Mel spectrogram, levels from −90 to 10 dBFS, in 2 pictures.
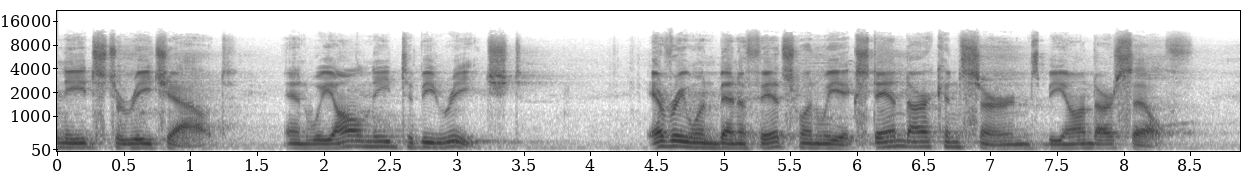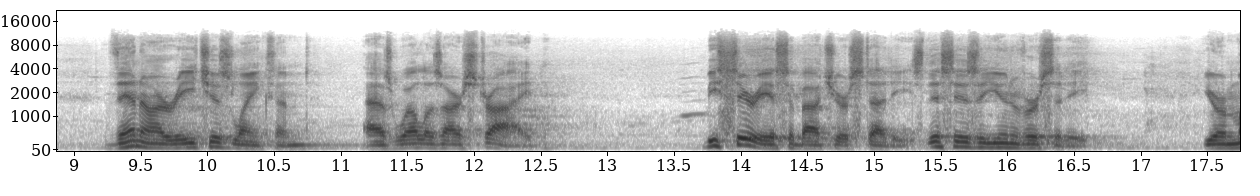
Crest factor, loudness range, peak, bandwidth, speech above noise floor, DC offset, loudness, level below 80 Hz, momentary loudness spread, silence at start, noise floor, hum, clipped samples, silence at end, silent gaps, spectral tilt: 18 dB; 4 LU; -2 dBFS; 12 kHz; 35 dB; under 0.1%; -18 LUFS; -70 dBFS; 12 LU; 0 s; -52 dBFS; none; under 0.1%; 0 s; none; -4 dB/octave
